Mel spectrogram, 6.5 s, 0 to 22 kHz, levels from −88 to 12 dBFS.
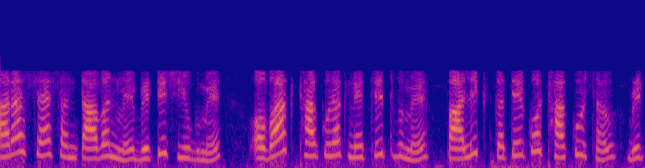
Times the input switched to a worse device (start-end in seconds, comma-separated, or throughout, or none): none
